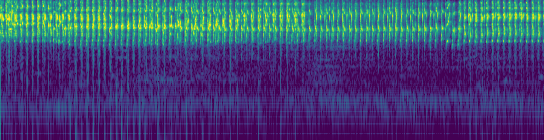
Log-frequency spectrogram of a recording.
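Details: Competing fighter lovebirds, a pair pushing a long song past two minutes, pour out a dense high rattle of quick chirps that runs without pause, shifting a little in pitch near the end.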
